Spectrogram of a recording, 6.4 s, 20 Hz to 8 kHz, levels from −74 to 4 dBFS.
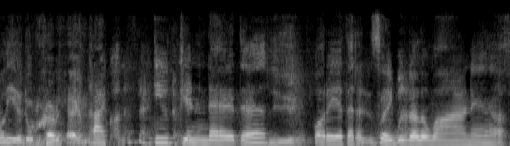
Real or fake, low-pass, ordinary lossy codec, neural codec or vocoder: fake; 7.2 kHz; none; codec, 16 kHz, 1 kbps, X-Codec, HuBERT features, trained on LibriSpeech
